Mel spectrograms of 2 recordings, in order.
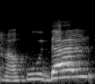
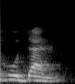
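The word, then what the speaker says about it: هُدًى: ok hudal hudalil Muttaqin hudal di situ hu tidak ada apa-apa tapi Dal tu ya tanwin ya pada ada tanwin atas makanya tanwin cara membacanya hudal tak jadi Hudan tidak jadi Hudan kerana kalau nak cara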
